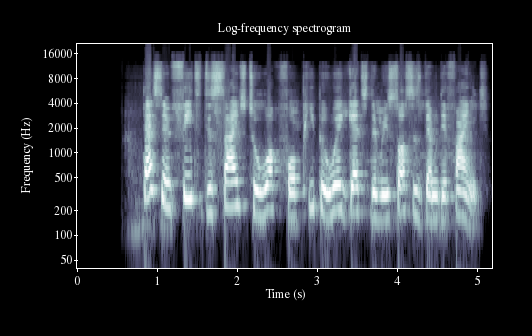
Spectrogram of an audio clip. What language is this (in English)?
Nigerian Pidgin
